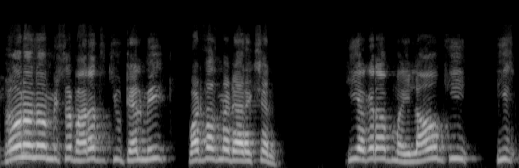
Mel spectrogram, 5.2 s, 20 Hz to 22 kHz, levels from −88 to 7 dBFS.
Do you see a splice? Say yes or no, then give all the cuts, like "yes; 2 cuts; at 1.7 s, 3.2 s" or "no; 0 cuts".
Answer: yes; 1 cut; at 3.2 s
